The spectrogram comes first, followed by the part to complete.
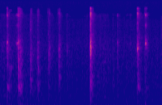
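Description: Near silence with a few faint, scattered clicks, typical of a computer keyboard or mouse. The sharpest comes just past the middle.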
